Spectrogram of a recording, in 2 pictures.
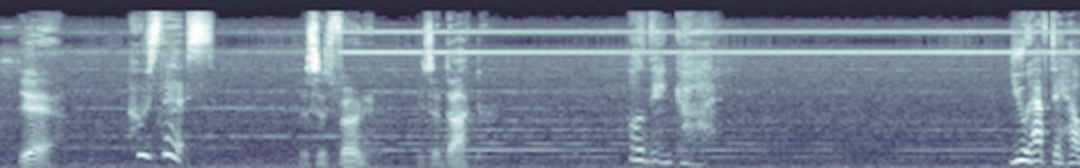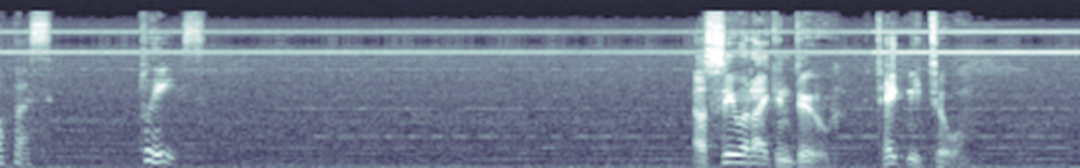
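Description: An elderly man speaks in a low, worried voice.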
